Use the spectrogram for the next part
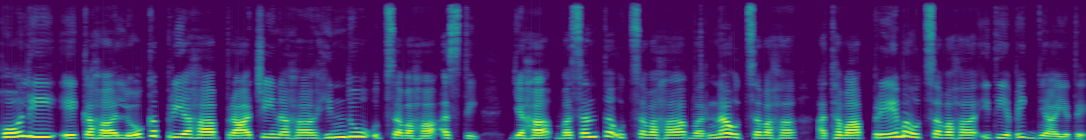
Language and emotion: Sanskrit, neutral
